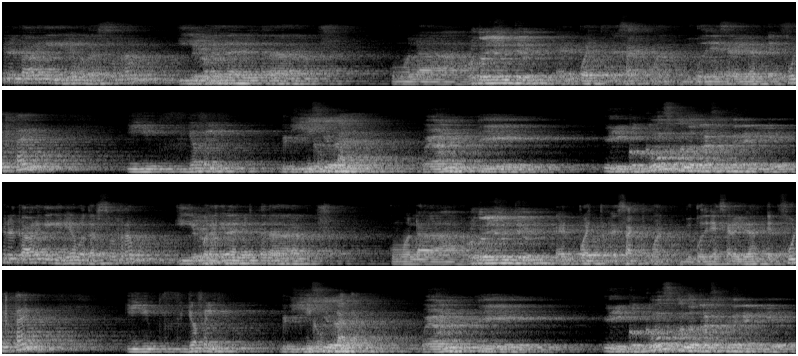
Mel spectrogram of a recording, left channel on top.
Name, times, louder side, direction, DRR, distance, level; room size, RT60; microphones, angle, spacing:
voice 1, 0.0-3.3 3.9-4.7 5.5-8.3 9.2-10.1 11.0-11.5, right 1 dB, 85° right, -1 dB, 1.0 m, -25 dB
voice 2, 4.6-5.3 10.7-11.4 12.1-13.3 13.9-15.7, right 1 dB, 10° right, -6 dB, 1.3 m, -22 dB
6.8 x 4.7 x 6.0 m, 2.3 s
head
